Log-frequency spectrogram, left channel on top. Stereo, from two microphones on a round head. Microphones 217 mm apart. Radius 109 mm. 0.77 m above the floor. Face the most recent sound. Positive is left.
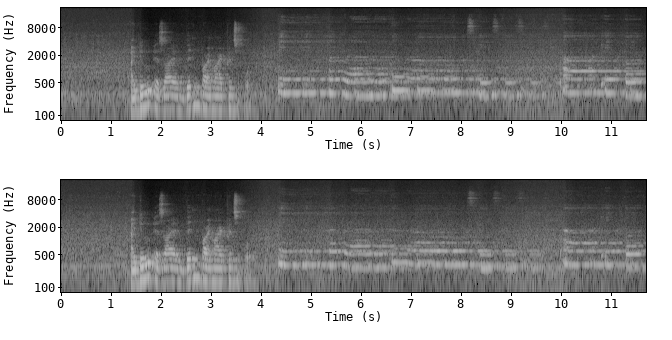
turn(degrees=35)  # may be behind; listen again after turning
